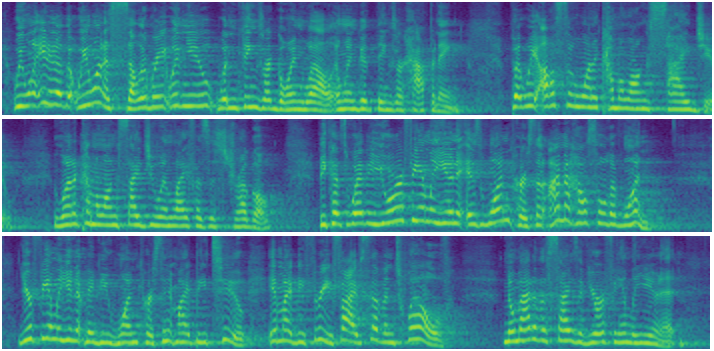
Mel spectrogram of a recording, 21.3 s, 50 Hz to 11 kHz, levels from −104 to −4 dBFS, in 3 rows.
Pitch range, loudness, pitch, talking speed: 235-315 Hz, -22 LUFS, 265 Hz, 230 wpm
